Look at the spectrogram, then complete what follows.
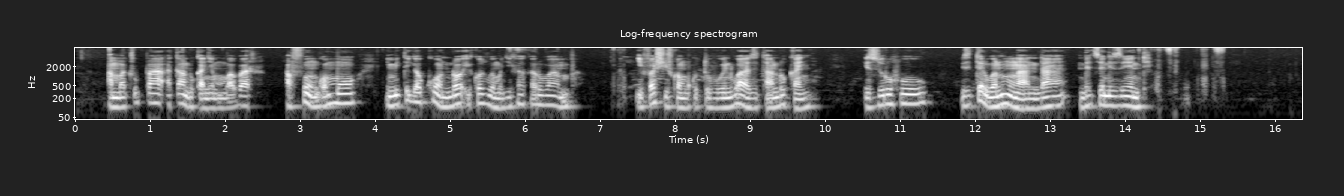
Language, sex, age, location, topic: Kinyarwanda, male, 18-24, Kigali, health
